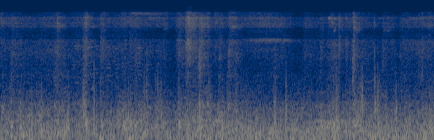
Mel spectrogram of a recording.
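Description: Passenger train coaches running round a curve, heard from an open doorway: a steady rumble of steel wheels on the rails, with a few sharp clicks over rail joints and points and a light wheel squeal.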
